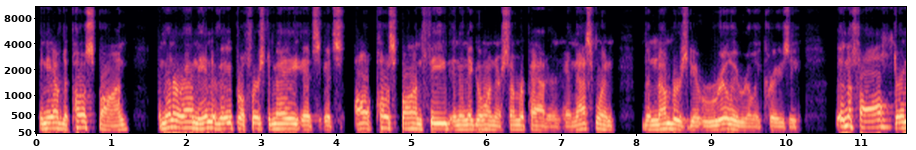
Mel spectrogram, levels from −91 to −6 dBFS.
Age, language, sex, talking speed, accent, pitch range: 50-69, English, male, 220 wpm, American, 110-135 Hz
